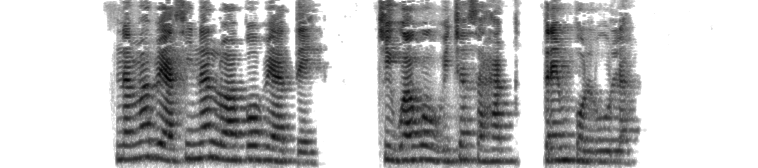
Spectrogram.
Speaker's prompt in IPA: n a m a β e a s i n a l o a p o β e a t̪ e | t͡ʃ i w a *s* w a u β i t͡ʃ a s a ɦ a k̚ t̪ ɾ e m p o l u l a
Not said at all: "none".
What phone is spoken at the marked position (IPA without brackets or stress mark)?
none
